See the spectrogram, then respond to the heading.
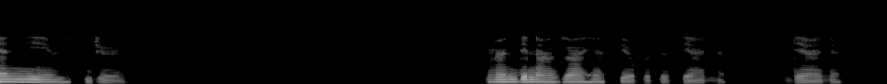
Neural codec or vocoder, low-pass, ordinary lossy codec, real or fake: none; 3.6 kHz; none; real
